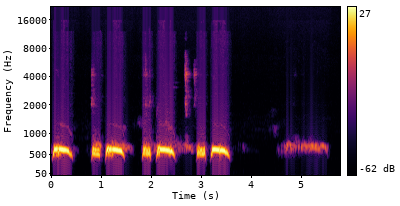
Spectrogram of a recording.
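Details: Spotted dove in 'thổ thúc gù' voice, very fired up: dense series of deep hollow coos, paired notes back to back, ending with a soft drawn-out purring coo.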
